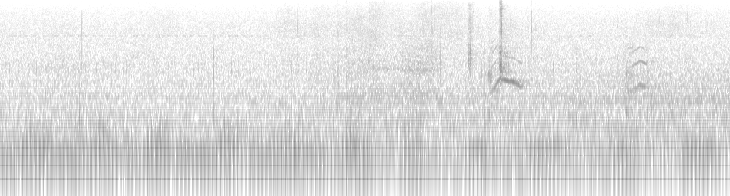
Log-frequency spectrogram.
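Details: A cat purring in a continuous low, rhythmic rumble with soft swells, while a couple of brief rising-and-falling chirps break in near the end over light clicking.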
